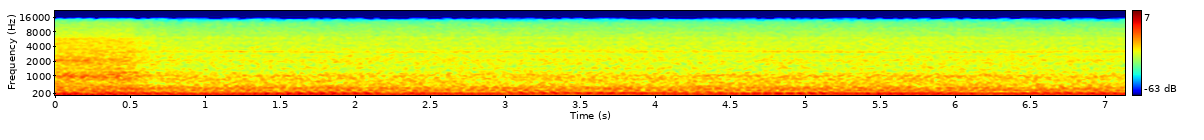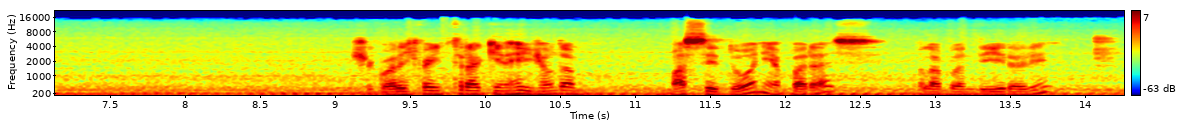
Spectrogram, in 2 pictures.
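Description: A truck engine hums steadily at low revs.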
